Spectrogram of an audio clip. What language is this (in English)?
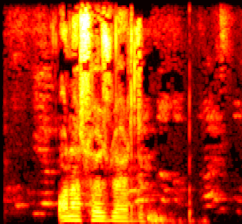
Turkish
